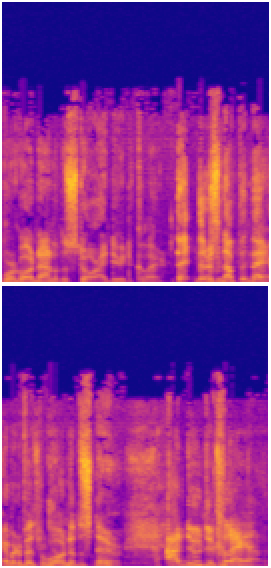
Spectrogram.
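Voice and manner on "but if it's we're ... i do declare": emphatic cartoon rooster voice. Showing how "I do declare" has to be said, emphatic Foghorn Leghorn voice. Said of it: "there's some emphasis".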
